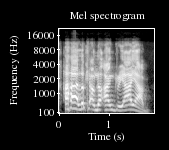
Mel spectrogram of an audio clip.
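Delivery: high, loud sarcastic mockery; mock fake calm. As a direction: sneer like someone pretending not to be angry. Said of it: "try and make out".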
